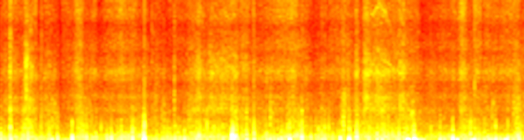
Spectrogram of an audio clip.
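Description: Footsteps in fresh snow, an irregular run of soft steps.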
